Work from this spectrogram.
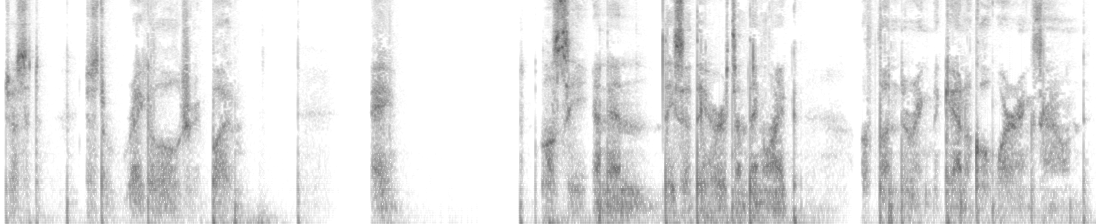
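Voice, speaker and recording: An ASMR host speaking in a breathy, unvoiced whisper close to the microphone, reading and musing aloud in conversational asides. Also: a little slow, long pauses, sharp tone, no echo. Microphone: close ear-to-ear stereo microphone.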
